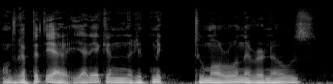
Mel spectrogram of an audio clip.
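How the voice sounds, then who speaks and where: The tone is dark and mellow. It belongs to a man. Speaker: rock singer and guitarist. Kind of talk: casual chat.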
